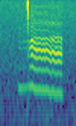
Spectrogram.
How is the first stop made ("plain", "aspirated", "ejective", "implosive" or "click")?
click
